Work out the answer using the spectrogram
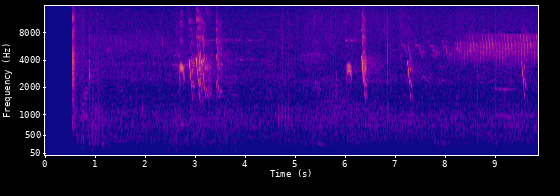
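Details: Purple martins at a colony in Bernheim Forest give scattered short, gurgling chirps in brief bursts a few seconds apart, over steady outdoor hiss and a faint high buzzing near the end.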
